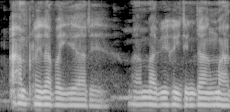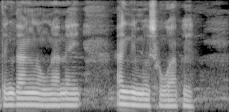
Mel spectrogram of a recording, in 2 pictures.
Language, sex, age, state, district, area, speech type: Bodo, female, 60+, Assam, Udalguri, rural, spontaneous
